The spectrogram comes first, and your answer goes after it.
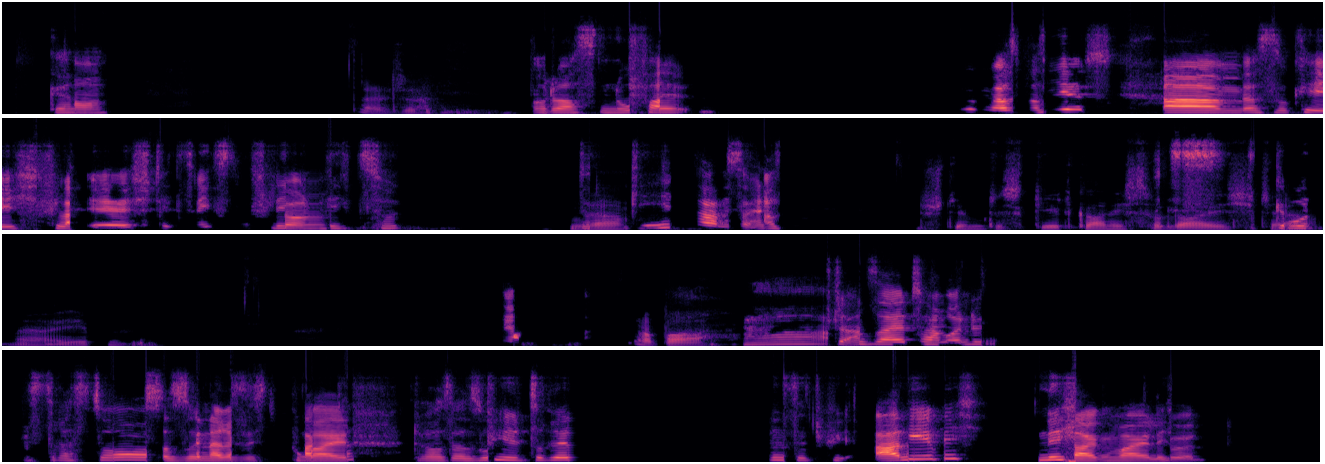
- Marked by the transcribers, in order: distorted speech; unintelligible speech; unintelligible speech; tapping; unintelligible speech; unintelligible speech; unintelligible speech; unintelligible speech
- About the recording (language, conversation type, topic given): German, unstructured, Was findest du an Kreuzfahrten problematisch?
